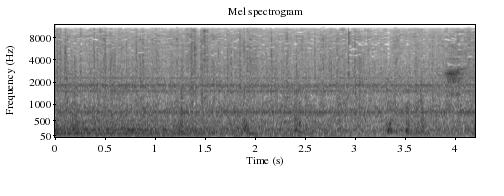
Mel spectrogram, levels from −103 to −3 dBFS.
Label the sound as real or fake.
real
